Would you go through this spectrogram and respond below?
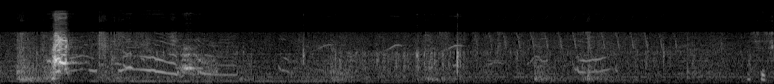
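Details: Eight-week-old Corgi puppies from the Zoe and Strut litter, recorded 13 March 2011, giving high thin whines and short yelps that bend up and down, with one sharp loud yip early on and soft human talk throughout.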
